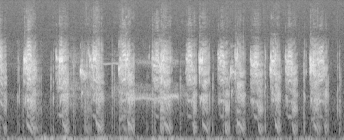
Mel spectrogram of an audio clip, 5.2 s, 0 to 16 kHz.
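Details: Black stork at its nest, filmed by a livestream nest camera on 9 July 2023 as an unringed strange stork lands on the balcony; harsh, raspy, wheezing pulses repeat about twice per second in a steady rhythm.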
